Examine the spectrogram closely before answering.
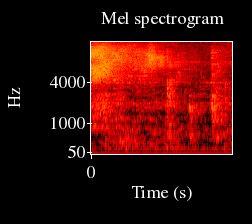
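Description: An eraser is set down with a soft knock.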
